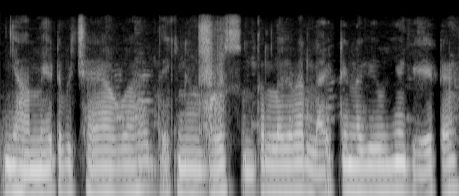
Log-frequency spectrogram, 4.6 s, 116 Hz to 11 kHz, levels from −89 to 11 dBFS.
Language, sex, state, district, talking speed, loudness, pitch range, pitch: Hindi, male, Bihar, Muzaffarpur, 235 wpm, -14 LUFS, 110-120 Hz, 115 Hz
